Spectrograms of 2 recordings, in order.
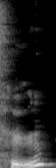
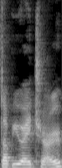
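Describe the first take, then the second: First: It is said as a single word. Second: Each letter is said separately. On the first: "but it can be pronounced as W H O. It's an acronym" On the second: "It's often pronounced W H O"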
